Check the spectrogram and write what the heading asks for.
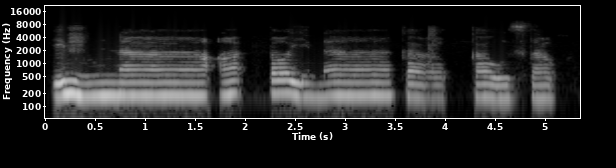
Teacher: Nanya kita menggunakan bacaan yang 6 harokat saja.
